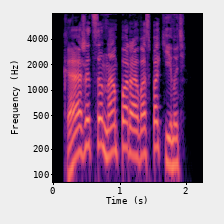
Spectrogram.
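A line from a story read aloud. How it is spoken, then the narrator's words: Cheerful declaration. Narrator (Russian): весело заявил он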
